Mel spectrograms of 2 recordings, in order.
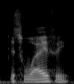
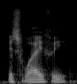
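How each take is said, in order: Both takes have the same delivery.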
